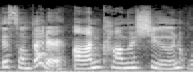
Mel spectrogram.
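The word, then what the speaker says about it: Coimisiún: The largest Irish step dancing competitions, I'm going to butcher this hardcore, on Comishoon? – Comishoon. Very easy. It only took you 3 attempts. – Shut the front door. Yeah. Oh, I'm so excited. Comishoon.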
